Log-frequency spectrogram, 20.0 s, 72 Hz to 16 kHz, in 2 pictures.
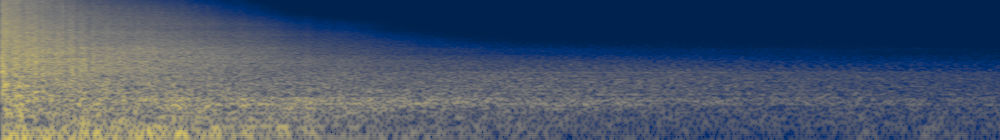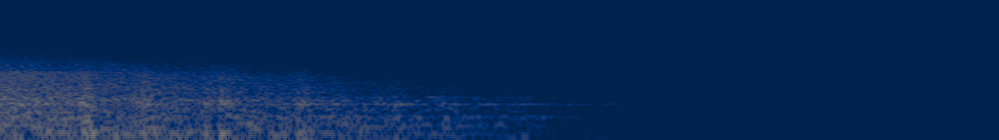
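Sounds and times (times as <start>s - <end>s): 
impact frame slice effect: 0.0s - 5.4s.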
